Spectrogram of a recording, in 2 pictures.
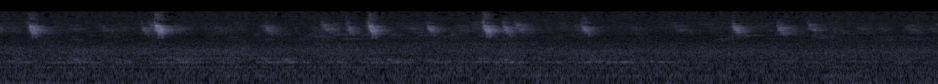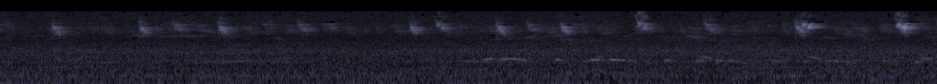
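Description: Birds chirping: short, high chirps about once or twice a second over a steady background hiss.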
